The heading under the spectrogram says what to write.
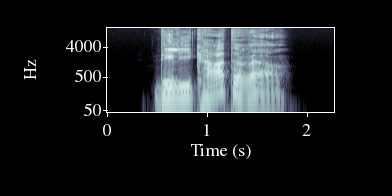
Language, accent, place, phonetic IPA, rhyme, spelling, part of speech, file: German, Germany, Berlin, [deliˈkaːtəʁɐ], -aːtəʁɐ, delikaterer, adjective, De-delikaterer.ogg
- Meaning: inflection of delikat: 1. strong/mixed nominative masculine singular comparative degree 2. strong genitive/dative feminine singular comparative degree 3. strong genitive plural comparative degree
